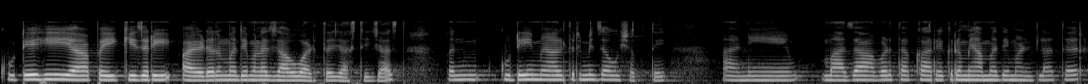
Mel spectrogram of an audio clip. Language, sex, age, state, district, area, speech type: Marathi, female, 18-30, Maharashtra, Ratnagiri, rural, spontaneous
